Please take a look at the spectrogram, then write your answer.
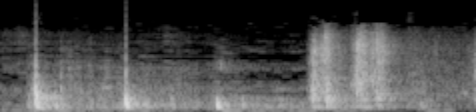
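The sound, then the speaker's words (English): Three evenly spaced knocks on a door, followed by a short rattling clatter as the door is unlatched and pulled open, with no talking. “just answer the door”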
